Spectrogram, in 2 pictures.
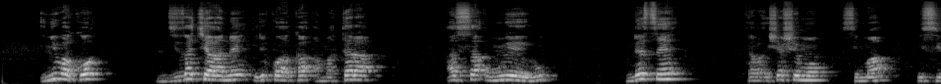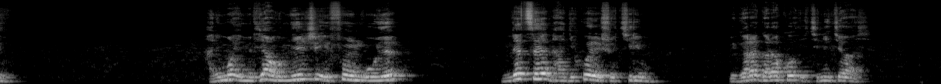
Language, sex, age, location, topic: Kinyarwanda, male, 18-24, Huye, health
